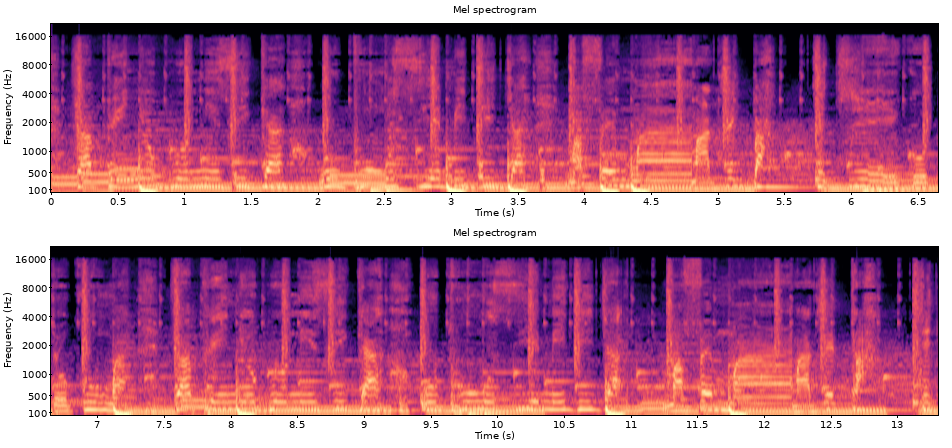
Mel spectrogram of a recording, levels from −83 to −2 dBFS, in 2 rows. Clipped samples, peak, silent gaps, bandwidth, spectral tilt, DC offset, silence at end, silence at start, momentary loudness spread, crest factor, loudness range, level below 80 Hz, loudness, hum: under 0.1%; 0 dBFS; none; 17 kHz; -5.5 dB/octave; under 0.1%; 0 s; 0 s; 4 LU; 12 dB; 1 LU; -16 dBFS; -13 LUFS; none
